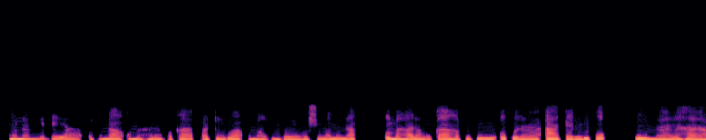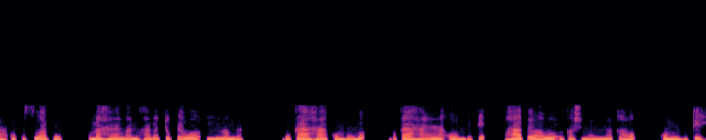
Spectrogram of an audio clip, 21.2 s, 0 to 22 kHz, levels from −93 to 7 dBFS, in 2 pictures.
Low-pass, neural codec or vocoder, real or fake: 5.4 kHz; codec, 44.1 kHz, 3.4 kbps, Pupu-Codec; fake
